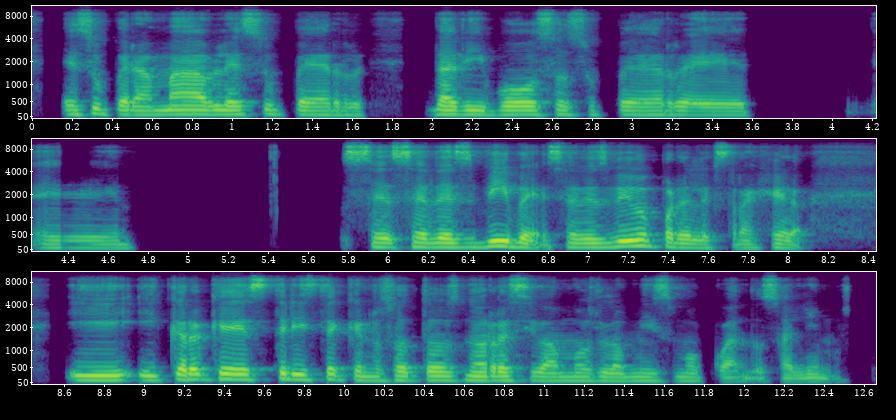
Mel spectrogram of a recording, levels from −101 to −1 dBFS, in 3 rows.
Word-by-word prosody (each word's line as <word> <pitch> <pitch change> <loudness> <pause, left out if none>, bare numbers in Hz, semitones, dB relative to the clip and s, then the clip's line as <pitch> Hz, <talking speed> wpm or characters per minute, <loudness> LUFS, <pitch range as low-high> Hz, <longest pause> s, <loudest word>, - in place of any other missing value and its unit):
es 125 -1 -3
súper 125 -4 -1
amable, 125 +1 +2
es 120 - -1
super 115 -3 -4 0.3
dadivoso, 120 0 +1
súper, 115 0 -5
eh 110 -1 -3 0.6
eh" 110 -1 -9 1.1
"se 130 -1 +3
se 125 +1 +3
desvive 130 +5 +4
se 125 - 0
desvive 150 +7 +5
por 135 -5 -1
el 115 -2 0
extranjero". 105 -1 -4 0.5
Y 130 +1 +2
y 125 0 -2
creo 150 0 +4
que 155 0 +4
es 150 0 +4
triste 150 -1 +1
que 130 - -3
nosotros 125 +2 -2
no 120 -1 +2
recibamos 115 -2 -1
lo 110 -2 -2
mismo 110 0 -7
cuando 100 0 -10
salimos 95 0 -7
120 Hz, 145 wpm, -22 LUFS, 110-130 Hz, 1.1 s, desvive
